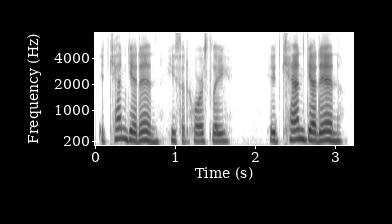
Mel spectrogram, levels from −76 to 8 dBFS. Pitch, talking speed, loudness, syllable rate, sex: 210 Hz, 205 wpm, -19 LUFS, 4.9 syllables/s, female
